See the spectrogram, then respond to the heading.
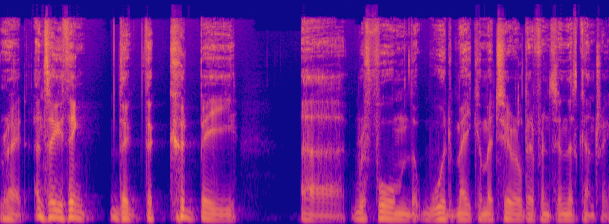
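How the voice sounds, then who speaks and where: Very deep and low in pitch with a dark, mellow tone, a man speaks at a moderate pace with ordinary pitch variation in a very clean recording with a silent background. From Europe. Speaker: podcast host. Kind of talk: panel interview. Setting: live event.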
